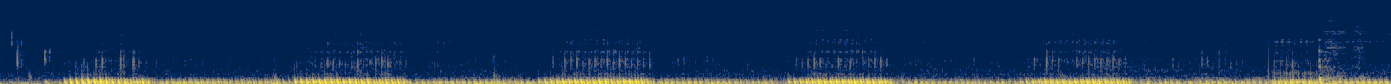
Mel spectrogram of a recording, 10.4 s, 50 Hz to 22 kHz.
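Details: A big male F2 Savannah cat relaxing in the sun purrs steadily, a deep rumbling drone that swells with each breath. Savannah cat.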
